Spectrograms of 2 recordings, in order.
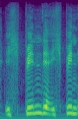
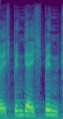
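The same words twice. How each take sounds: First: Loud, high declaration; proclaiming God. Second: Said in the usual way. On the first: Acted. God declaring his name to Moses, loud. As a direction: proclaim it with full force. Same words proclaimed loudly.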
